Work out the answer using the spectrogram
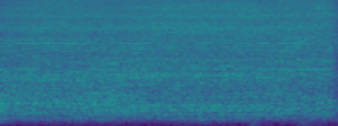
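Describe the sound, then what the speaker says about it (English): A hair dryer blows hair dry in a salon, a steady loud whooshing roar held close and unbroken throughout. "For blow drying."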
